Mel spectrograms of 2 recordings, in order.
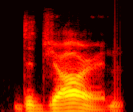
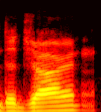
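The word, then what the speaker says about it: Djarin: d is out uh how do you pronounce his name is it den dejar or is the d science i think i think the d is silent so is then den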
